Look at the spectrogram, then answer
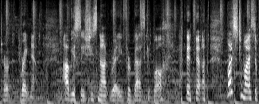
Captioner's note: chuckles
